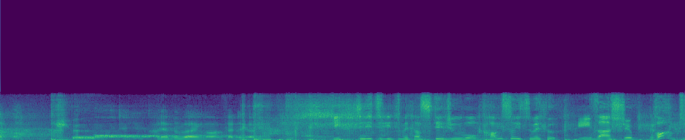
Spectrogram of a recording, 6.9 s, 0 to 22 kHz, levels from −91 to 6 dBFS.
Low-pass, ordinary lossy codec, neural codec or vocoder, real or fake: 7.2 kHz; none; codec, 16 kHz, 0.8 kbps, ZipCodec; fake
